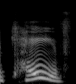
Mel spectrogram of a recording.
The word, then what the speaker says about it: cave: เรียก ว่า เคฟ cve หนู อย่า ลืม มี เสียง เฟอะ ทั้ง ท้าย ด้วย นะ ไม่ ใช่ เคฟ อย่าง งี้ นะ ไม่ ใช่ เคป แบบ ไป กิน เคป นะ ค ต้อง เร เคฟ เคฟ นะ ไม่ งั้น ได้ ไป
